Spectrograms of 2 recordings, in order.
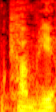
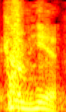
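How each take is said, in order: First: Said in the usual way. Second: Higher, louder, sharp burst of a command; mock shout. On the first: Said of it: "we shout at him". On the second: Trainer who screwed up frightening the dog, mock shout. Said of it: "we shout at him, come here".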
